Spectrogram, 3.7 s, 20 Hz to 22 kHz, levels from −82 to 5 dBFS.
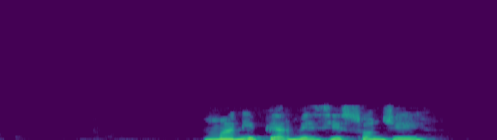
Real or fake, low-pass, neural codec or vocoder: real; 5.4 kHz; none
